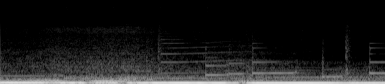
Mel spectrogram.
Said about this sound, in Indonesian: cuy pesawat tiba cuy cuy nggak tadi deket banget cuy tapi uh, by the way emang rumahku ini deket sama Juanda ya ya nggak deket-deket banget sih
